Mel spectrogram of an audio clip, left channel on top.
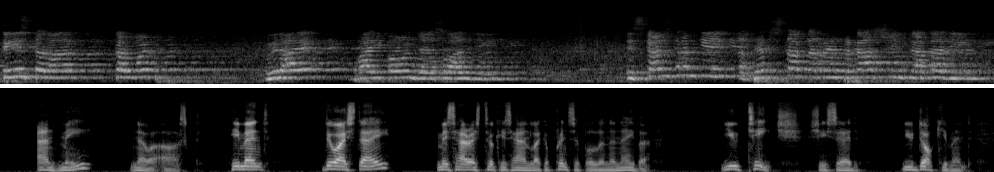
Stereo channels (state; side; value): different; both; correlation 0.00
